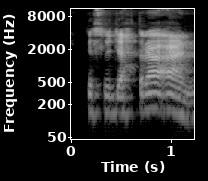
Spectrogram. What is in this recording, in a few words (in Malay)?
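"kesejahteraan", Malay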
